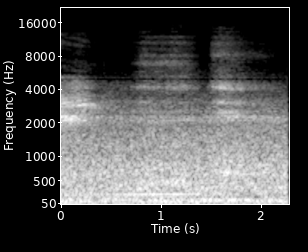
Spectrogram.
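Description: A man's hard breathing from the effort of dumbbell squats: a sharp breath at the start and another near the end, in time with the reps.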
